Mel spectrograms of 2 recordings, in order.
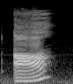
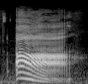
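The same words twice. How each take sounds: First: The pitch climbs quickly from low to high. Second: The pitch drops sharply from high to low. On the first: "올라가는 성조 제이 성" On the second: "높은 음에서 낮은 음으로 뚝 떨어지는 제사성을 발음했습니다"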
